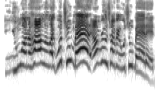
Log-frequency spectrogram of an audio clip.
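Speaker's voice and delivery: loud high angry challenge, rushing; heated yell. Real, not acted. Ranting at a commenter who hollered at her, loud angry yell.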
